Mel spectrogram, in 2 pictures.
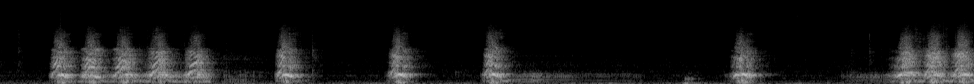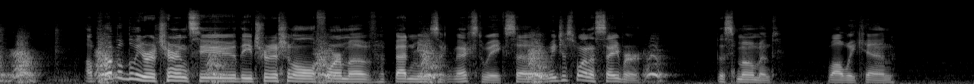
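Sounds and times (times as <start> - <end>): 
dog barking: 0.5 - 2.2, 2.8 - 3.2, 3.9 - 5.2, 7.3 - 7.8, 8.9 - 10.9, 12.9 - 13.2, 13.9 - 14.3, 15.0 - 15.4, 16.1 - 16.5
speech: 11.0 - 18.8.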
